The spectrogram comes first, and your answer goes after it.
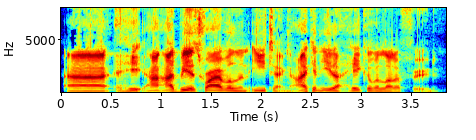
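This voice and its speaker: A man's voice: on the low side, fast, pushed and bright, dry recording. A man co-hosting a podcast in casual chat, thoughtful and hesitant, often repeating his phrases. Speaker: podcast co-host.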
